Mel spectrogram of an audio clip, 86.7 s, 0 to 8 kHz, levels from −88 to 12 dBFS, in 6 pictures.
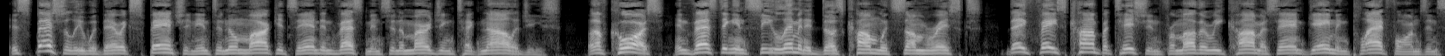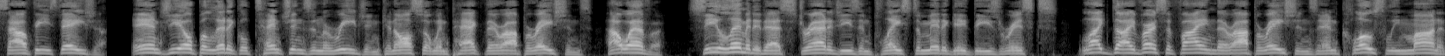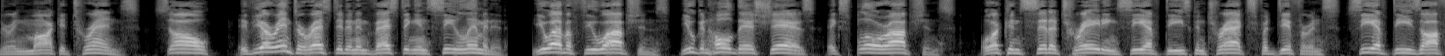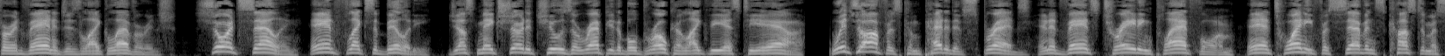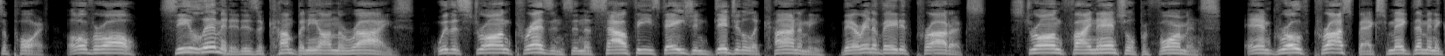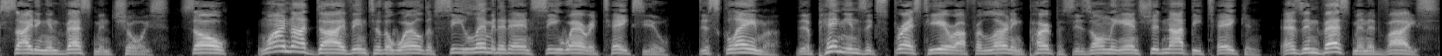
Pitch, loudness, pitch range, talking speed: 175 Hz, -19 LUFS, 150-195 Hz, 130 wpm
